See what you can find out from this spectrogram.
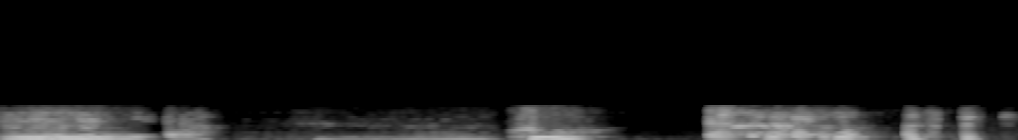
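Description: A person who swallowed wrong coughs in several harsh, throaty bursts, with a long strained wheezing breath in the middle and a quick run of short coughs at the end.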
